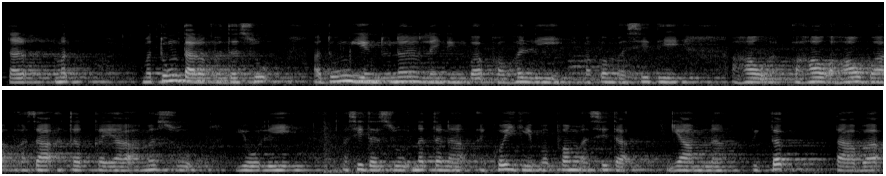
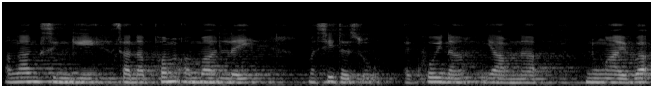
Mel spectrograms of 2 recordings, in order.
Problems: background sounds at intervals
